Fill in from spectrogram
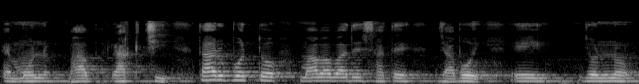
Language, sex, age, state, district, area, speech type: Bengali, male, 30-45, West Bengal, Purulia, urban, spontaneous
